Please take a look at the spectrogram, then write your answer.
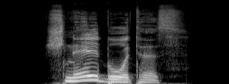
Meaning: genitive of Schnellboot
- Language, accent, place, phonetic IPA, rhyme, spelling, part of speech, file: German, Germany, Berlin, [ˈʃnɛlˌboːtəs], -ɛlboːtəs, Schnellbootes, noun, De-Schnellbootes.ogg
